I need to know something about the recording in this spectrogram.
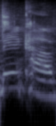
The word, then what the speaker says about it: Milka: How do you pronounce it? It's Milka.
